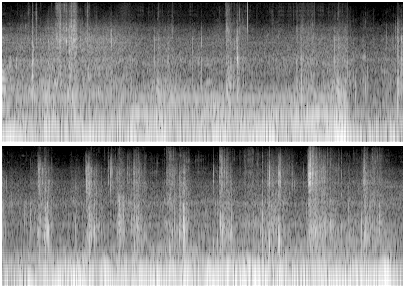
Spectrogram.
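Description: Footsteps on paving: a run of irregular short clicks and knocks over a steady low rumble, with a faint steady tone in the first few seconds that stops about four seconds in.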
